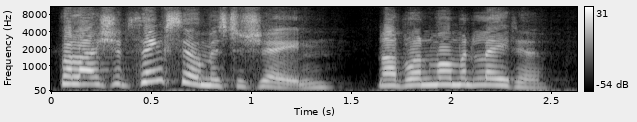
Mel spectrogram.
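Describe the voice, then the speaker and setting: A haughty, nervous wife in an old-time radio mystery. She talks fast with big swoops of pitch, snippy and imperious. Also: sing-song, over loud music. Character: anxious, haughty, sharp-tongued wife of an old family.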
